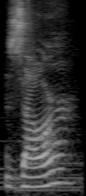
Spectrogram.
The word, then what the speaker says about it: Sauerkraut: Like it has like uh like uh the sauerkraut there or um it's not sauerkraut. It is not sauerkraut. is zar. Zar, I thought S was with a Z.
